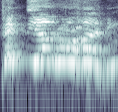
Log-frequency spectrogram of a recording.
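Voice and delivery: put-on frantic panic, very high and loud. Imagining a producer in the back as a curtain is picked, imitating someone panicking. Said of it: "Somebody's panicking".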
